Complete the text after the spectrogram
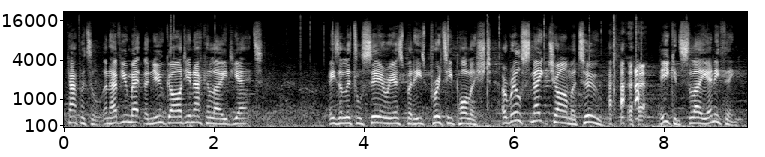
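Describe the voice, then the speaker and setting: A man's voice: high voice, normal speed, music in the background, close to an everyday voice. A man playing a young, chatty, unsure squire in a fantasy audio roleplay, gushing and a little nervous. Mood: eager, chatty.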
